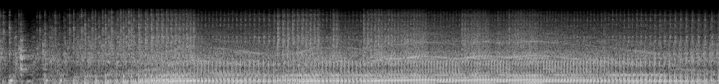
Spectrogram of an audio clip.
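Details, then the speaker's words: Honda EB3800X generator, GX240 8 hp engine, that won't start or stay running: it fires on starting fluid with good spark and races in uneven surges, nearly overspeeding. Fuel starvation from a faulty carburetor, replaced. "like it's wanting to almost overspeed when I'm spraying starting fluid in it. I'm getting good spark."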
